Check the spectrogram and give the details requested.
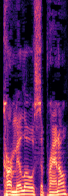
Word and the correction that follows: Carmela: Carmela Soprano. That's right. – Damn. Oh, how do you know that? Huh? – Very close, but you got to pronounce it correct.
